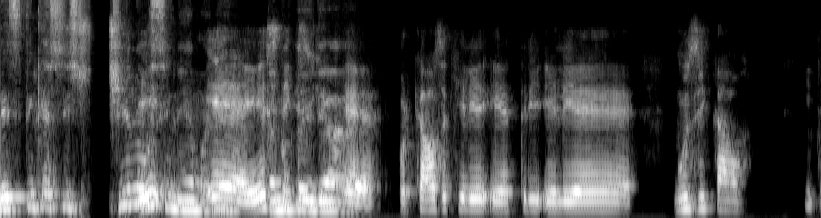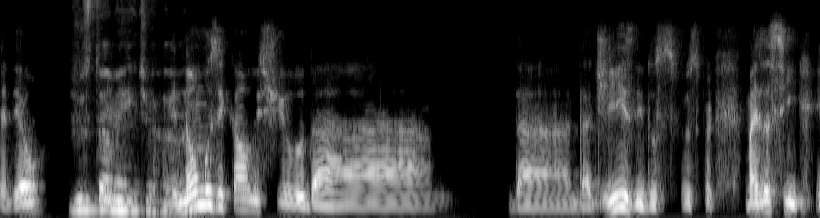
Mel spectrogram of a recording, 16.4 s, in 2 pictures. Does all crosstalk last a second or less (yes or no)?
no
